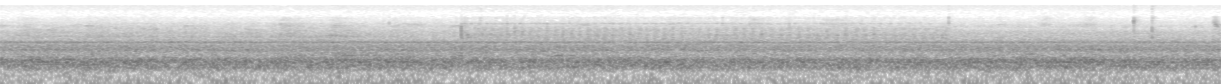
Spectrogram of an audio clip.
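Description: Faint steady hiss, with a faint high whir from a spinning metal fidget spinner's bearing starting about four and a half seconds in.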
